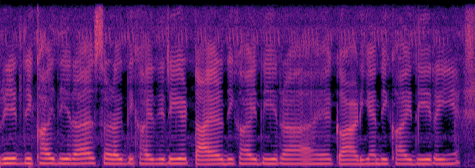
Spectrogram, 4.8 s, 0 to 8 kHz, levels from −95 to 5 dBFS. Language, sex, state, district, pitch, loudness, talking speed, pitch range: Hindi, female, Bihar, Sitamarhi, 220 Hz, -30 LUFS, 265 wpm, 210-225 Hz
